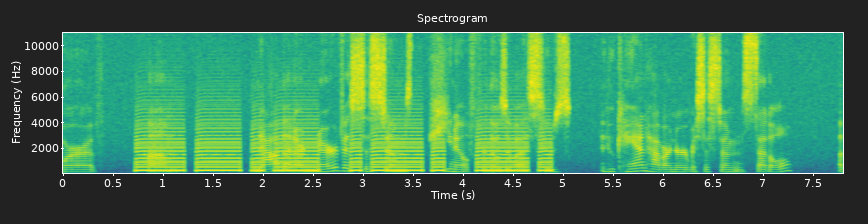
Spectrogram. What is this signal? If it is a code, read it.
Morse code, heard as a horn, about 11 wpm, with speech in English. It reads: QRN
